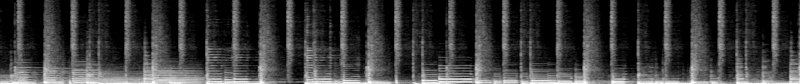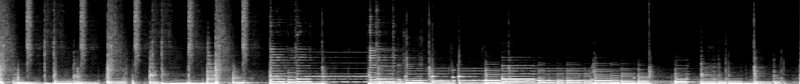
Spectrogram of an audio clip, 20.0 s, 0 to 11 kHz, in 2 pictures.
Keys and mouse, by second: 0.5 click, 1.0 click, 2.6 Right, 3.8 BackSpace, 4.0 f, 6.2 click, 6.4 click, 6.5 click, 8.9 KP_1, 9.0 KP_0, 9.4 KP_Enter, 19.9 click.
